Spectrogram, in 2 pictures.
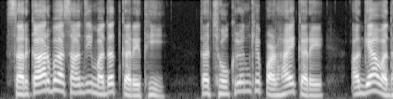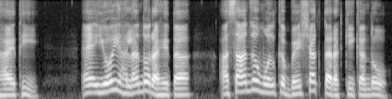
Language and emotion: Sindhi, neutral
